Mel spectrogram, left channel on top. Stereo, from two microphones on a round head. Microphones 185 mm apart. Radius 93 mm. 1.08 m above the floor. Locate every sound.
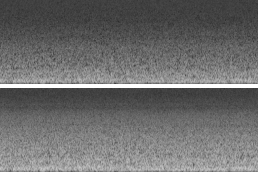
Only background noise.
